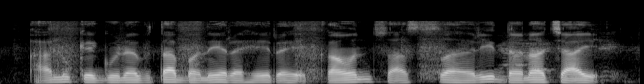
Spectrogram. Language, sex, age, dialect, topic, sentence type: Magahi, male, 31-35, Southern, agriculture, question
